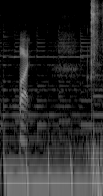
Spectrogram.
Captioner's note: click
